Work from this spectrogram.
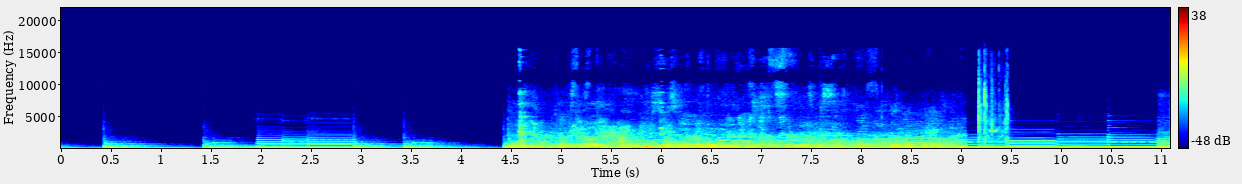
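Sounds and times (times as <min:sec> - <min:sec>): background music: 0:00.0 - 0:11.0
restaurant chatter: 0:04.4 - 0:09.4.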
